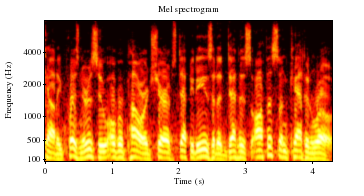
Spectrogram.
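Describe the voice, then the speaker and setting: A man with a normal speaking voice at medium pitch, fairly quick, with ordinary pitch variation. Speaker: television news anchor. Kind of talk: TV news anchor delivery.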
